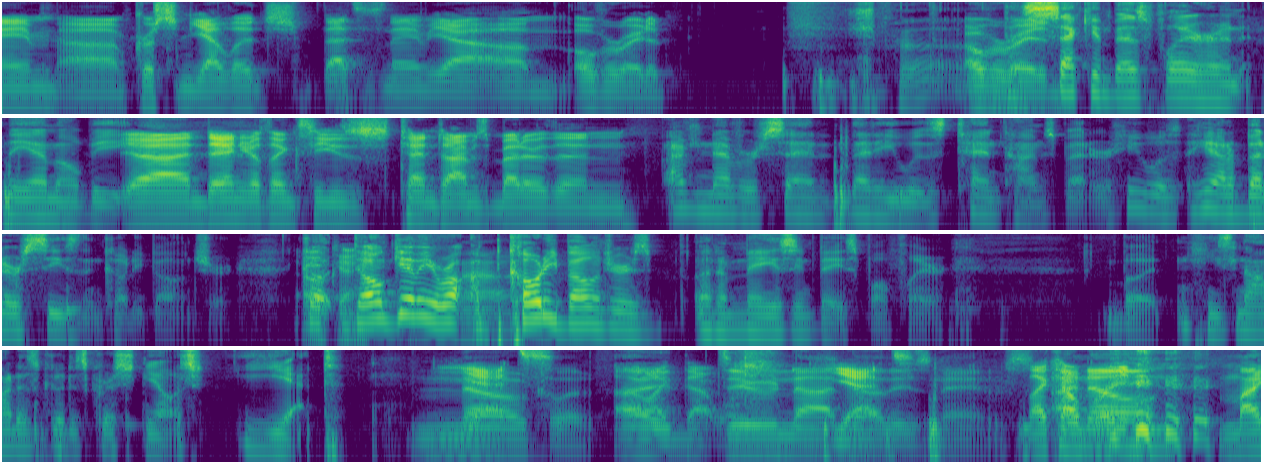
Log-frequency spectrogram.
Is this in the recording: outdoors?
no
